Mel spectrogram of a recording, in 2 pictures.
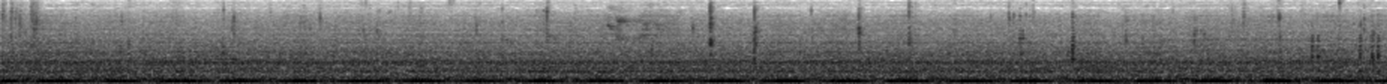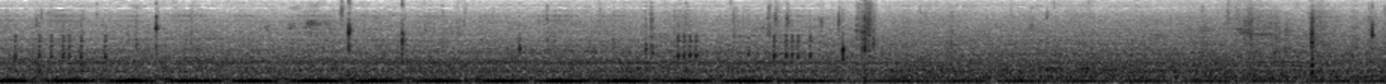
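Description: A steady low mechanical hum that pulses evenly about two to three times a second, with scattered faint clicks from a kitten chewing boiled corn kernels.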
